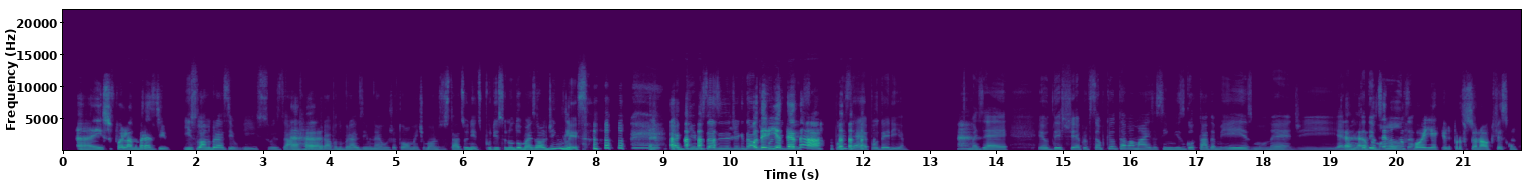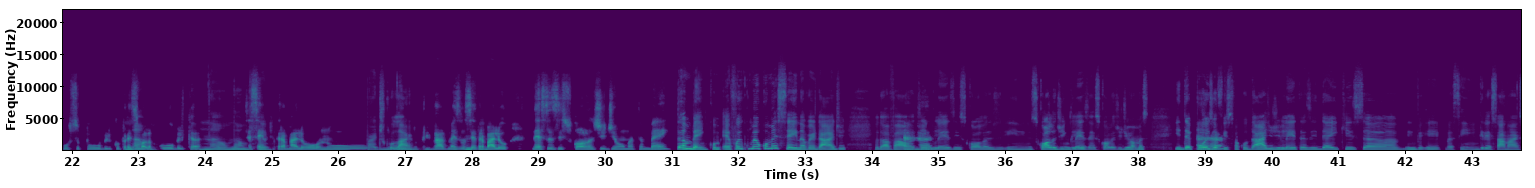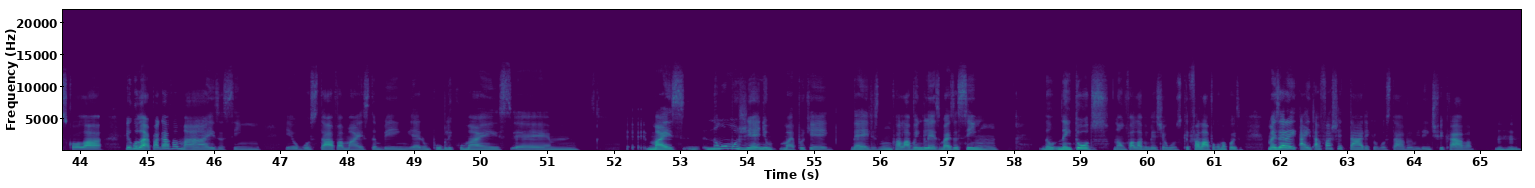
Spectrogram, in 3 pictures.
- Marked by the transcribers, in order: tapping; laugh; other background noise
- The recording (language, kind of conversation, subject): Portuguese, podcast, O que te dá orgulho na sua profissão?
